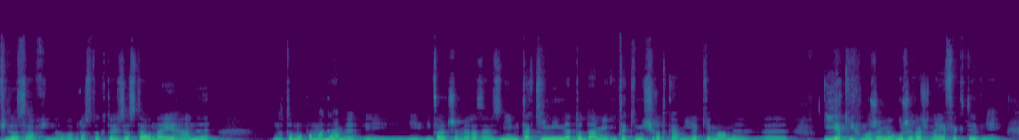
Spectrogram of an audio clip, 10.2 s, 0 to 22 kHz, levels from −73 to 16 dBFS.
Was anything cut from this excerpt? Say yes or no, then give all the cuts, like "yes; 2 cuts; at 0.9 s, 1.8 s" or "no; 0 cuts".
no; 0 cuts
